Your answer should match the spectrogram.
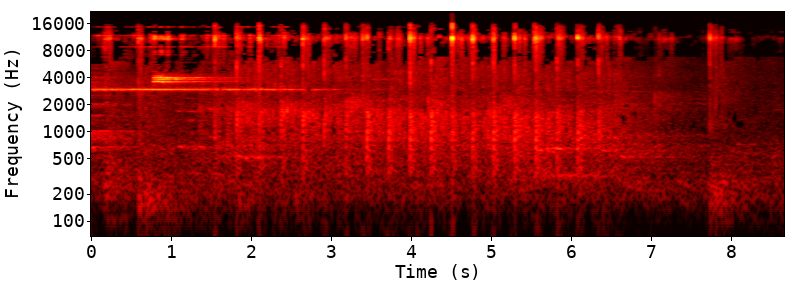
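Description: Indoor basketball game in a gym: a thin high steady tone held for about three seconds, then a quick, irregular run of sharp smacks, about three or four a second, that fades toward the end.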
